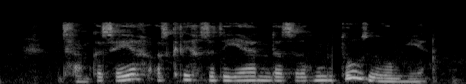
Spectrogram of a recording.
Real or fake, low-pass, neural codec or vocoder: real; 7.2 kHz; none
